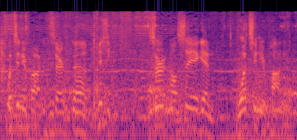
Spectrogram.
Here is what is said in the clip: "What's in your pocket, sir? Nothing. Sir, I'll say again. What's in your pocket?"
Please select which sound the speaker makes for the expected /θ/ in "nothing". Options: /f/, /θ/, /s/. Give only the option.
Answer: /s/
